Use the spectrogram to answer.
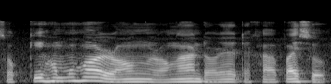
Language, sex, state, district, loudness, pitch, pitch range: Assamese, male, Assam, Hailakandi, -17 LUFS, 125 Hz, 110-135 Hz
